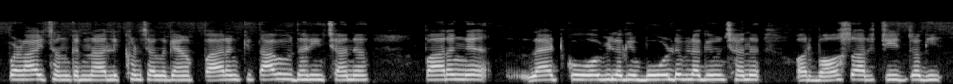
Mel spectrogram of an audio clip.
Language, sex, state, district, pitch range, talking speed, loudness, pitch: Garhwali, male, Uttarakhand, Uttarkashi, 210-220 Hz, 155 wpm, -13 LUFS, 215 Hz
